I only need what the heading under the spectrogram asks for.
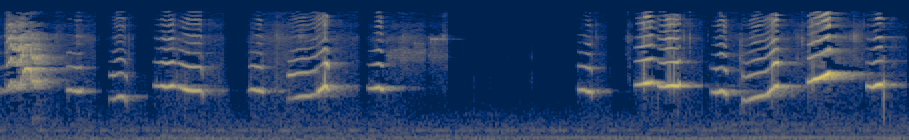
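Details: Training song of a cockatiel: a busy series of bright whistled notes, many sliding upward, in two bursts separated by a short pause, over faint low background hum.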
